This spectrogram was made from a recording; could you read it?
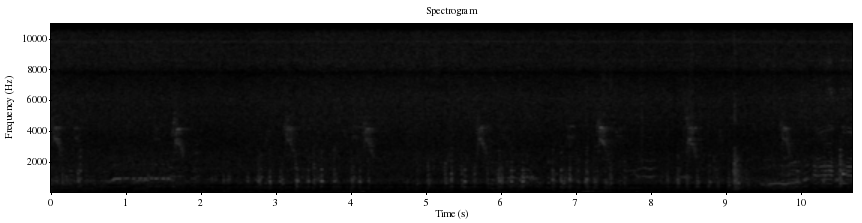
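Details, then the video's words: Chickens and roosters in summer, a flock giving scattered short clucks and a few longer calls at moderate distance, with steady background noise. "Chickens and roosters enjoying summer time - Real chicken sound effect"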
